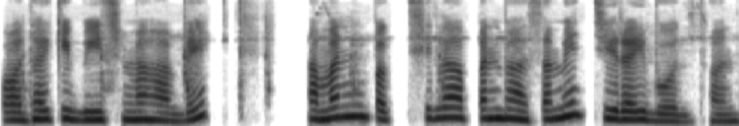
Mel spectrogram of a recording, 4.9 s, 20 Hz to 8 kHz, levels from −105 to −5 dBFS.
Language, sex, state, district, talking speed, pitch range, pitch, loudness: Chhattisgarhi, female, Chhattisgarh, Rajnandgaon, 160 wpm, 185-235 Hz, 205 Hz, -20 LUFS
